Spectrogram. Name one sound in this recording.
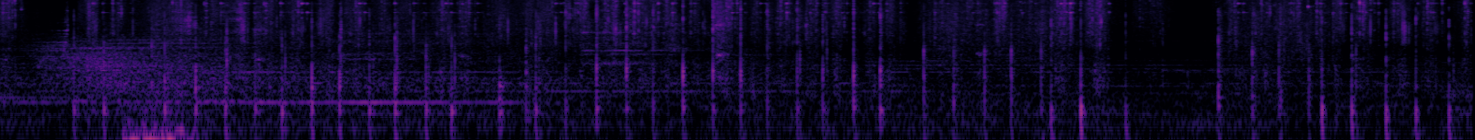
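Footsteps tap steadily across a hard floor and up stairs.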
